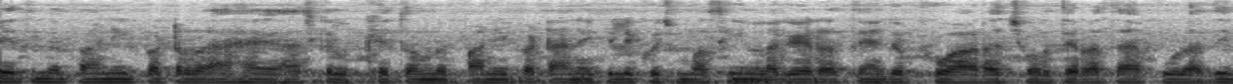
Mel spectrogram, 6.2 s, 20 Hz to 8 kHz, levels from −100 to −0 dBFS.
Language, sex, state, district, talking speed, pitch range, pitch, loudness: Hindi, male, Haryana, Charkhi Dadri, 265 wpm, 95-100 Hz, 95 Hz, -15 LUFS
